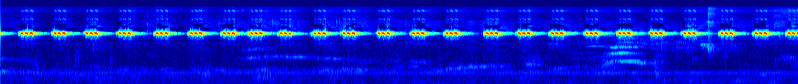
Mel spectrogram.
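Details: Rat-repelling cricket chirps run throughout: crisp, regular high-pitched pulses at about four per second, with only a faint hum beneath.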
